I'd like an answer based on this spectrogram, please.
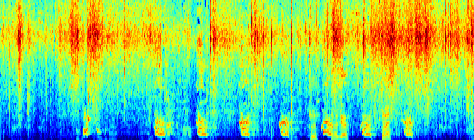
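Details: Treeing Walker Coonhound fighting a raccoon, giving a rapid string of harsh, harmonic barks and yelps, some sliding downward, roughly one or two per second, over a steady high hiss.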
